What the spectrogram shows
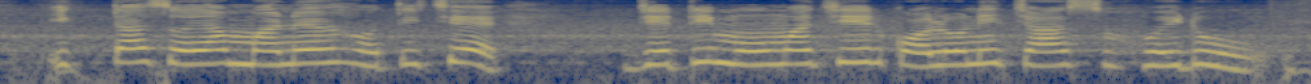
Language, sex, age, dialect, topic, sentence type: Bengali, female, 18-24, Western, agriculture, statement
